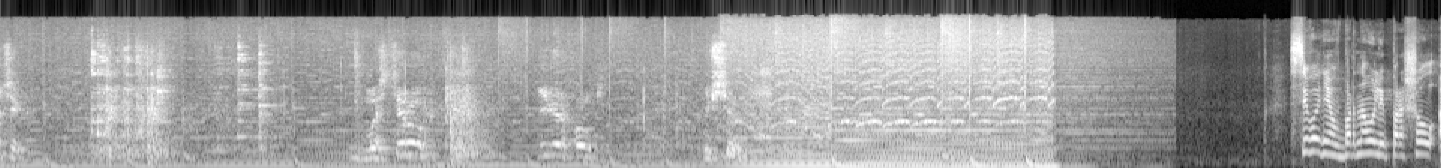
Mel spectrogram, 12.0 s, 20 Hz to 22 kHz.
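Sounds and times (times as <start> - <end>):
background music with bass: 0.0 - 9.8
metal hand tools clinking: 0.7 - 2.6.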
